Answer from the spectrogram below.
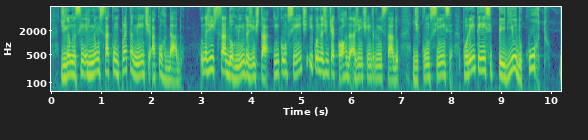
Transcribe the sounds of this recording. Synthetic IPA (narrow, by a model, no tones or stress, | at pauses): d͡ʒiɡɐ̃mʊzasĩelɪnɐ̃w̃ɪst̪akõmplɛt̪ɐmẽnt͡ʃɪʔakoɾd̪a̰d̪ʊ | kwɐ̃d̪ʊɐaʒẽnt͡ʃɪ̥st̪ad̪oɾmĩnd̪ʊɐʒẽnt͡ʃɪ̥t̪a̰ĩŋkõsiẽnt͡ʃɪɪkwɐ̃d̪ʊɐʒẽnt͡ʃɪakɔɾd̪ɐʔa̰ʒẽnt͡ʃɪẽnt̪ɾɐnʊ̃ist̪ad̪ʊd͡ʒɪkõsiẽsjɐpoɾẽj̃t̪ẽj̃esɪpeɾiwd̪ʊkuɾt̪ʊ̥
